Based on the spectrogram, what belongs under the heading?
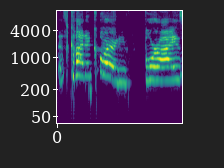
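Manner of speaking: high, drawn-out mock-desperate protest; tortured captive. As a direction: plead and insult from the rack, hammed up. Acts out captive insulting his interrogators.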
